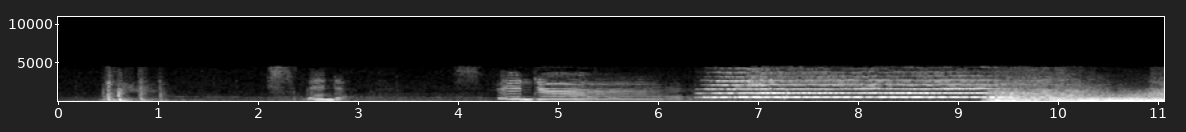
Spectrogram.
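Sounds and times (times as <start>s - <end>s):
lower orchestral chord: 6.4s - 11.0s
orchestral high note held: 6.4s - 11.0s.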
